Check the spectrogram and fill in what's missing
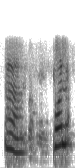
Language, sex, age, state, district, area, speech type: Kannada, female, 60+, Karnataka, Belgaum, rural, conversation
